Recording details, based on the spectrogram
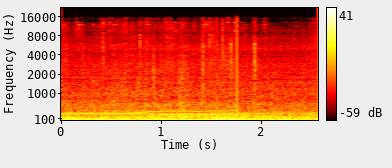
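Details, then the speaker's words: Fiat (SEAT) 127 classic on a long road trip, running 98-octane fuel after slight pinking noticed on a test drive; even low drone under way with key rattle in the cabin, no knocks or misses, slight exhaust blow; engine running normally while driving. "But the engine sounds sweet. The clutch is good. Gearbox passes nicely on the gears."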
